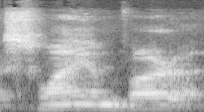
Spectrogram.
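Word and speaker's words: स्वयंवर: that an ancient India a Sanskrit V was actually pronounced like an English w and you still see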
